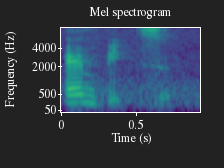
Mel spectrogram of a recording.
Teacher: so before P the sound n changes to M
